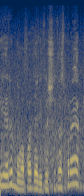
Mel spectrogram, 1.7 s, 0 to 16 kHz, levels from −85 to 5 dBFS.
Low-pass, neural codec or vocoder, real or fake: 14.4 kHz; none; real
